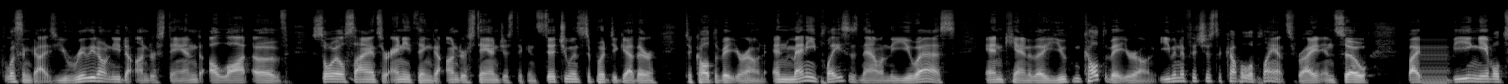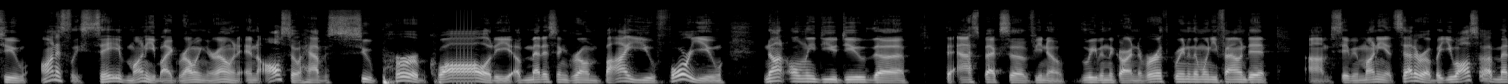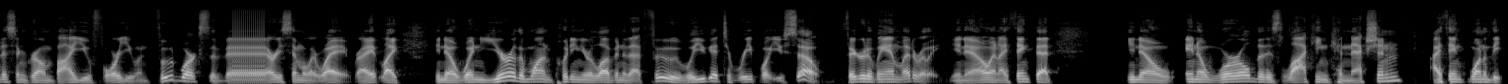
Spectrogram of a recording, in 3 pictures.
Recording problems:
audio freezing; at 14 s, at 20 s and at 32 s

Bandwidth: 13.5 kHz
